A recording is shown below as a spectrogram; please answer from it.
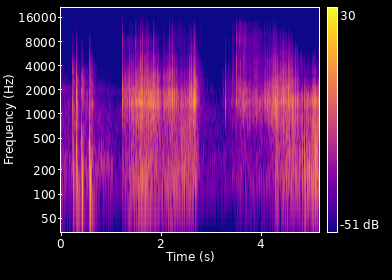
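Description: Long acrylic nails tap a lit, hollow, textured plastic moon lamp with a galaxy print four quick times, then scratch across its globe in two stretches of dry, crackly rasping. A short silence separates the two scratching passes, and each is bright and dense with a midrange hiss.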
